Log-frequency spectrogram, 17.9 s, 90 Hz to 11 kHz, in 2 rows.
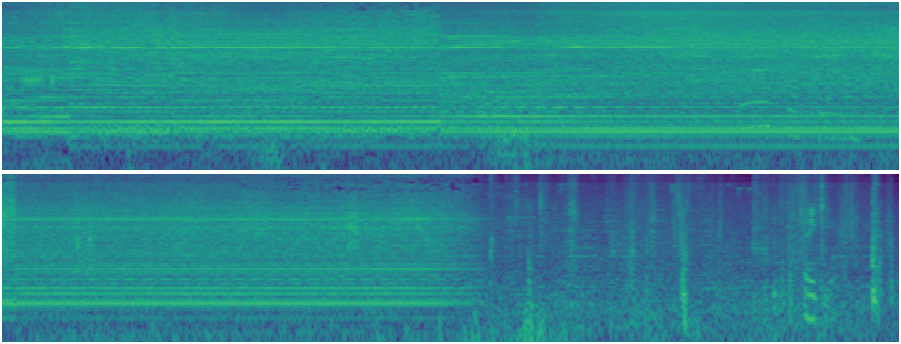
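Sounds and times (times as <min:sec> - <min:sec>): water jet hissing: 0:00.0 - 0:13.7
pressure washer motor hum: 0:00.0 - 0:14.0.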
